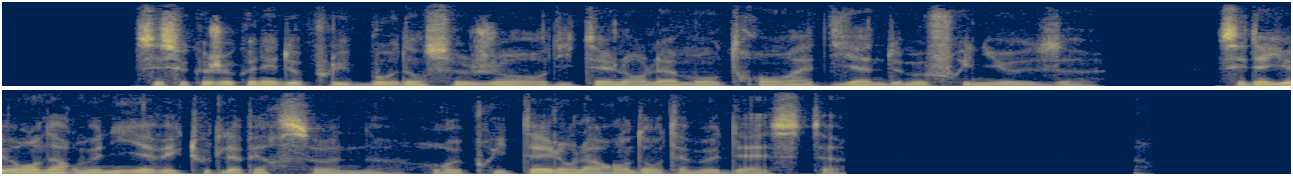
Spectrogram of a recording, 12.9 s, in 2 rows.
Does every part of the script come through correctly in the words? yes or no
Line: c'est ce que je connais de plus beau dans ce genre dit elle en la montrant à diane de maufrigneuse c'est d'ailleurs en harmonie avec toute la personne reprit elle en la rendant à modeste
yes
